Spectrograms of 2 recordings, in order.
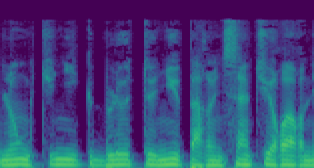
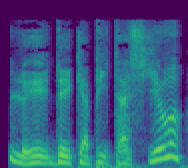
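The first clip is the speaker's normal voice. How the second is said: higher, incredulous exclamation; shocked cry; 5 semitones higher than usual. A narrator's reading. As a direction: echo it back in disbelief. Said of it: "s'écria le chancelier". (exclamation incrédule et choquée)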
